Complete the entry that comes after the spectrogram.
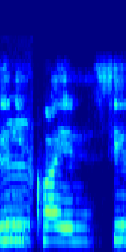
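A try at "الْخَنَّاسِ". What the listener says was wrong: না, বিল খুন, খ নুন খ নুন পেশ খুন, নুন জবর না, খুন নাসিল জাওয়ারিল কুন্নাস।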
